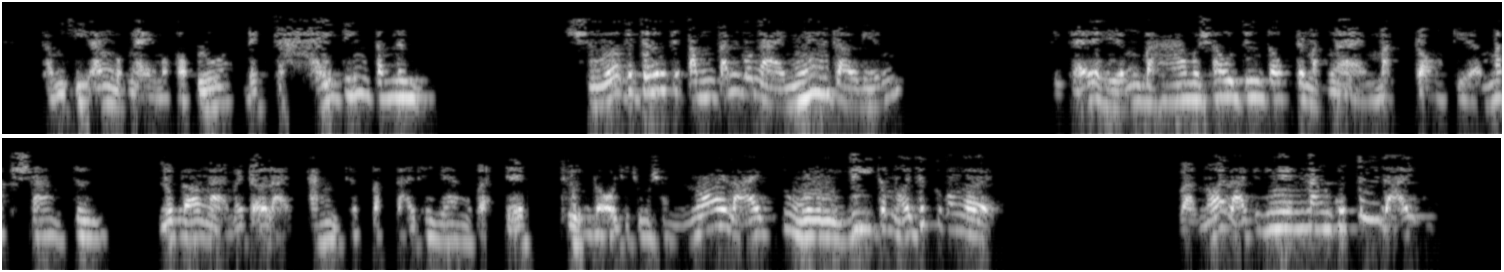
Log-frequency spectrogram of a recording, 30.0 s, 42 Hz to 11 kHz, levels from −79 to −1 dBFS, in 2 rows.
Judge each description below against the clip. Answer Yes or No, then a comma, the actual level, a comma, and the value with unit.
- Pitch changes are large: Yes, wide, 8.0 semitones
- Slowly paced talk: Yes, slow, 160 wpm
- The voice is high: Yes, high, 195 Hz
